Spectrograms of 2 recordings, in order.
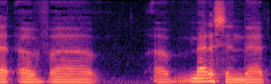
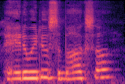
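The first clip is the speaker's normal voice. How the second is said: high, raised call to the back; calling out across office; 12 semitones higher than usual. Retold or imitated. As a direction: call out to a coworker. Receptionist calls to coworker.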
